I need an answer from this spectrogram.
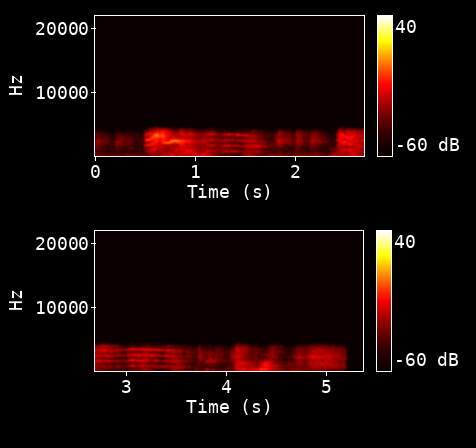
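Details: Bedlington Terrier puppy, four months old, in a sudden wild mood racing around with toys; three bursts of harmonic whining, yelping vocal sounds about two seconds apart, the first loudest, with faint low rumbling between.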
